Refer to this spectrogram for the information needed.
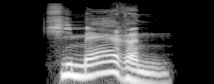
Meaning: plural of Chimäre
- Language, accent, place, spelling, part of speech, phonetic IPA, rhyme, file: German, Germany, Berlin, Chimären, noun, [çiˈmɛːʁən], -ɛːʁən, De-Chimären.ogg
